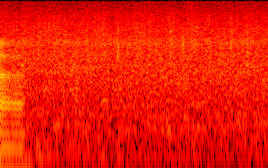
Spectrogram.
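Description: A spoken word trails off just at the start, then a pause filled only by steady, even background hiss.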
